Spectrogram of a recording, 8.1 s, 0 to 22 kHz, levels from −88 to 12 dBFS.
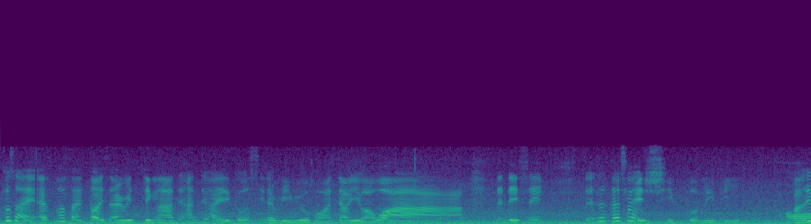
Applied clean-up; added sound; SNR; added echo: none; Engine; 11 dB; none.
